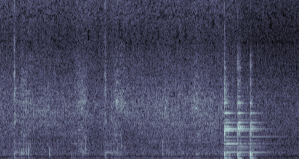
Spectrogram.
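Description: Chili powder and ginger paste fry in a pan with a steady sizzle, broken by light stirring scrapes and a cluster of louder clinks of a spoon against the pan near the end.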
